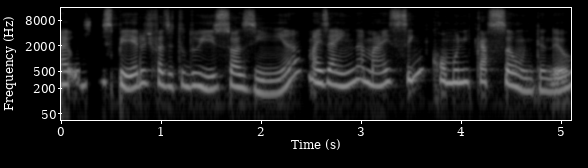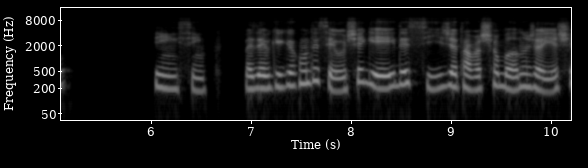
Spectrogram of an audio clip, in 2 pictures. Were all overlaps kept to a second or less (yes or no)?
yes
